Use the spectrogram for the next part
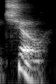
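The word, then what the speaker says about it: qiu: in Chinese, it's supposed to be Cho. – Hmm, okay. – But it's one of those things where it's counterintuitive, where if you go with the pinyin spelling, it's Q-I-U. – Okay, right. – Which is like, you know, it's not really intuitive how you'd pronounce that in English.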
